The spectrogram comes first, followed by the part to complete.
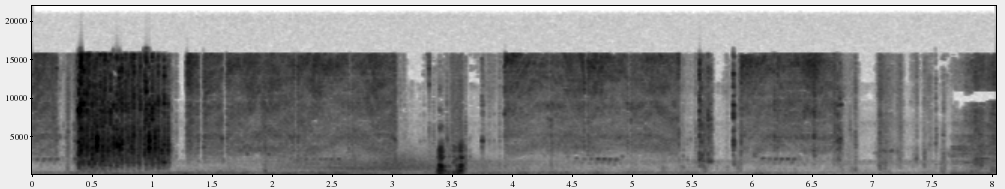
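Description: Aerosol can of vinyl and fabric spray hissing in one burst of about a second near the start, spraying a fabric webbing strap. A brief sharper sound follows about three and a half seconds in.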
